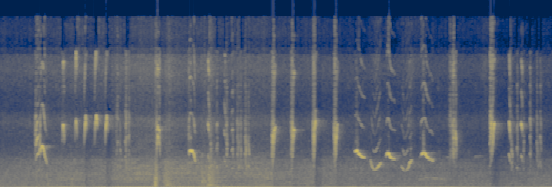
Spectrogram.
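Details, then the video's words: Sunbird in the morning dew giving thin high chips and quick downward-slurred whistles in short phrases, over a continuous low mechanical hum. "KONIN KELUAR ISIAN MESIN BORDIR, CERRR SAAT DI EMBUNKAN PAGI HARI"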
